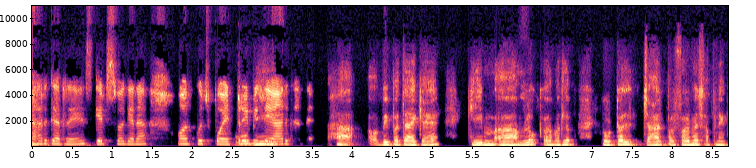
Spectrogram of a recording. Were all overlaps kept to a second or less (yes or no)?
yes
